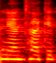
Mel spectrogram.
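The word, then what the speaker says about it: Nantucket: well I'm impressed and you said n tuck it exactly correct oh thank you so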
